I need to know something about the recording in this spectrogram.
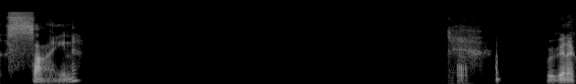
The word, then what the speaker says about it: sine: going to call this sign of something so sine of theta in this case we still pronounce it even those s i n we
